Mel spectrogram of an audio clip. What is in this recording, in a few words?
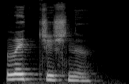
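"лэччысьны" Komi, female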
